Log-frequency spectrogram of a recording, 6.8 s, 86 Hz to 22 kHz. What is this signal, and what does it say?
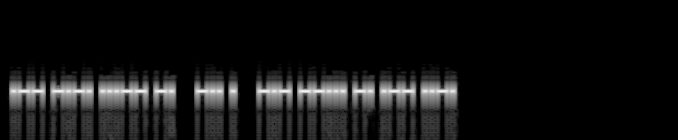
Morse code, heard as a keyed tone, about 34 wpm, 600 Hz. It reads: WC3N DE K7NWF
